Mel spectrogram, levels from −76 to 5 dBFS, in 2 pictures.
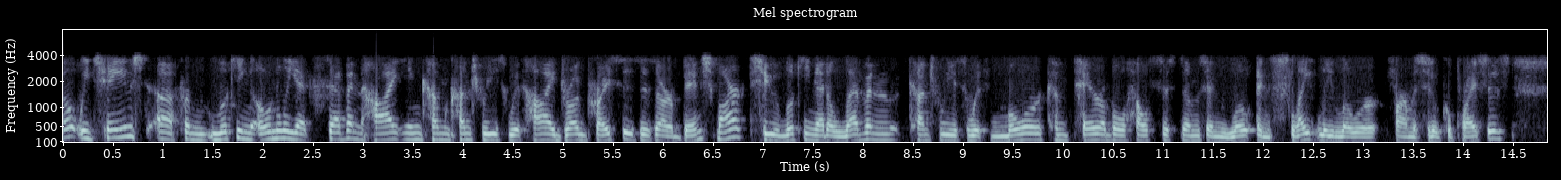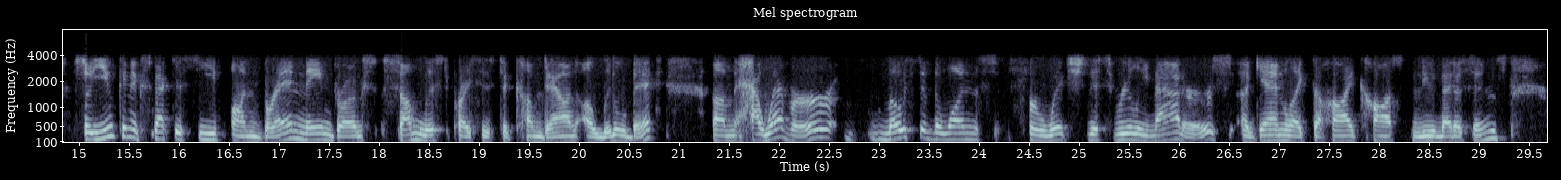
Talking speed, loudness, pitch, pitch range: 150 wpm, -19 LUFS, 150 Hz, 135-170 Hz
